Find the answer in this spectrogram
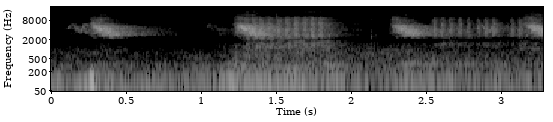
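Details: House sparrow filmed at close quarters giving three long, harsh, buzzy chirps about a second apart, each loud and slightly rasping.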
